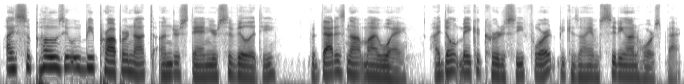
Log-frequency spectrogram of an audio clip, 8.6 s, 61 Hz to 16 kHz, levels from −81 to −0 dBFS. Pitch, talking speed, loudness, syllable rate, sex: 120 Hz, 195 wpm, -21 LUFS, 5.9 syllables/s, male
